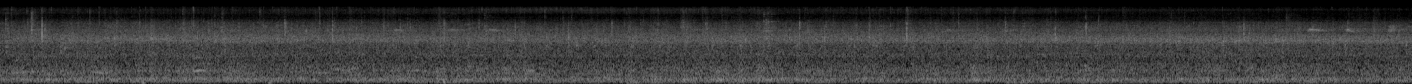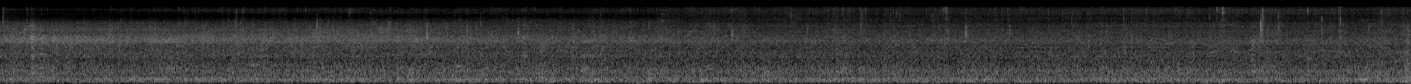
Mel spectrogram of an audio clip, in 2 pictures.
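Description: Steady rain falling on roofs and ground: an even hiss with scattered ticks of single drops.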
